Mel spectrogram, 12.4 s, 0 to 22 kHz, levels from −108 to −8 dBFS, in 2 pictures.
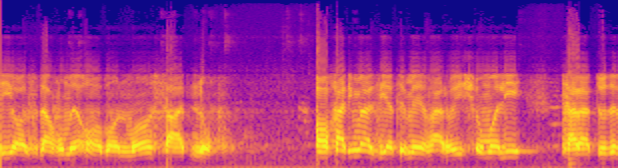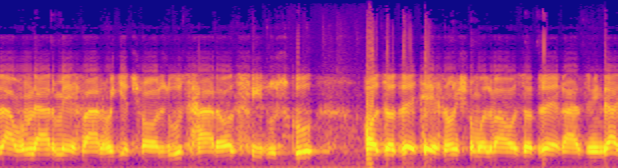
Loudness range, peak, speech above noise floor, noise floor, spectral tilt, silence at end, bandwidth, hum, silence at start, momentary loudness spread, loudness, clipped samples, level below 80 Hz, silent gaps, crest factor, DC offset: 2 LU; 0 dBFS; 30 dB; -42 dBFS; -3.5 dB/octave; 0 s; 10.5 kHz; none; 0 s; 6 LU; -13 LUFS; under 0.1%; -54 dBFS; none; 14 dB; under 0.1%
